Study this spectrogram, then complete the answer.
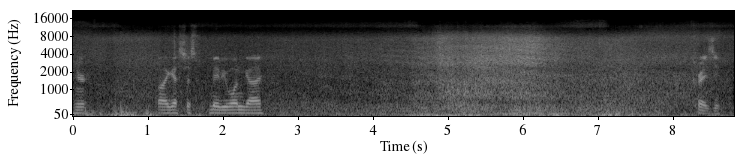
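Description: Waves wash over rocks on the shore.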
